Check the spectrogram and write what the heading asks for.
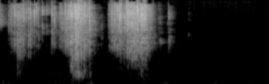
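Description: Thin plastic wrap being torn and crinkled off a makeup brush: three short rustles in the first second or so, then the sound cuts off abruptly.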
